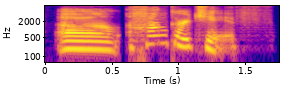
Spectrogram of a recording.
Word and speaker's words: handkerchief: So for the letter D, the key is to recognize these specific common words and the DG and ND combinations. So while D is usually pronounced in these particular cases, it remains silent. Knowing these exceptions will help your pronunciation sound more natural.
